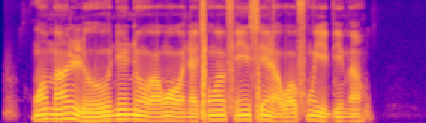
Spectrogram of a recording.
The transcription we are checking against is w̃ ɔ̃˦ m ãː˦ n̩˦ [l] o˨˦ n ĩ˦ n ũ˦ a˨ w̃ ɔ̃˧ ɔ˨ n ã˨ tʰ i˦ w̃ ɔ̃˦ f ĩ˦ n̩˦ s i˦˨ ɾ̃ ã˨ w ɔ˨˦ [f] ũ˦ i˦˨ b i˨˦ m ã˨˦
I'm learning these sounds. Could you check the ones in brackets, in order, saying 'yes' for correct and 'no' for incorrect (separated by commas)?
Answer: yes, yes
